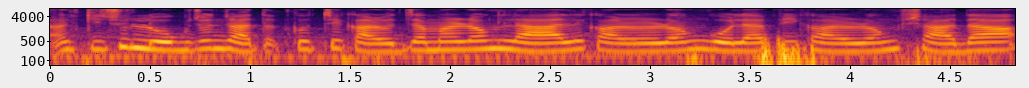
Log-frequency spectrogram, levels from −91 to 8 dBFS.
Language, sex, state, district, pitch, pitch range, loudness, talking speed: Bengali, female, West Bengal, Dakshin Dinajpur, 230 Hz, 215-250 Hz, -15 LUFS, 185 wpm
